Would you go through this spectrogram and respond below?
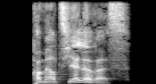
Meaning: strong/mixed nominative/accusative neuter singular comparative degree of kommerziell
- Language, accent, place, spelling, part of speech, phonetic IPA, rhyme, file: German, Germany, Berlin, kommerzielleres, adjective, [kɔmɛʁˈt͡si̯ɛləʁəs], -ɛləʁəs, De-kommerzielleres.ogg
